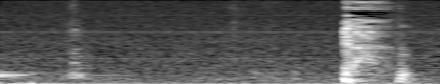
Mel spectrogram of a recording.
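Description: A sung note over ukulele stops at the very start, leaving faint hiss; about three-quarters of the way through, a person coughs once, briefly.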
